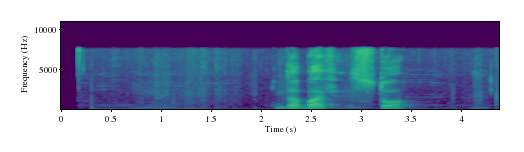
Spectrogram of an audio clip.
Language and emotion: Russian, neutral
